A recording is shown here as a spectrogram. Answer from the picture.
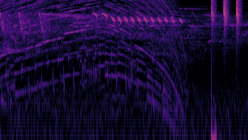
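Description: Cartoon sound effect: a tone rich in overtones that glides up in pitch and then back down in one smooth arch, fading out just before the end.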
